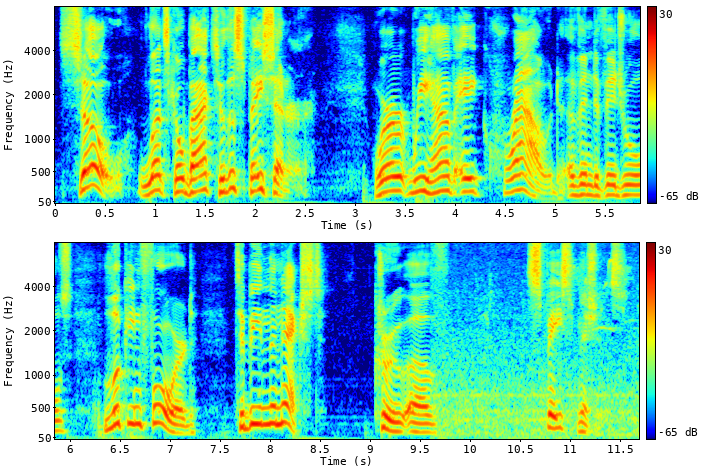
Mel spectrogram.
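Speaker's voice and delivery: high, loud hyped announcer; excited announcer. Acted. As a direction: gush like a cheery TV host. Upbeat news-style segue.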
